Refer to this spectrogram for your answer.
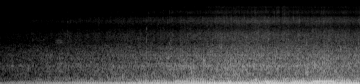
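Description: A boat motor hums steadily, its low rumble building slightly louder as the craft moves along, with rushing water and wind noise washing over it. Nobody speaks.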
